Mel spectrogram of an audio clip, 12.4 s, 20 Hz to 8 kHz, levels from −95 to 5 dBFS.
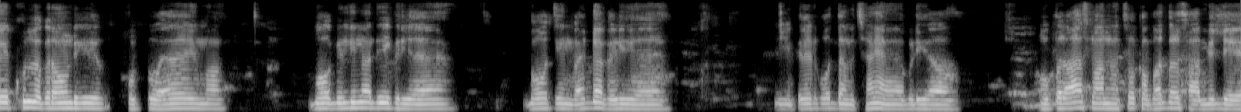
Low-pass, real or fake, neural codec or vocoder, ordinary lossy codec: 7.2 kHz; fake; codec, 44.1 kHz, 2.6 kbps, SNAC; MP3, 64 kbps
